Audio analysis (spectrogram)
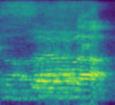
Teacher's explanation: آپ کی جو نوک زبان ہے یہ اوپر نیچے کے، یعنی اوپر کے بھی دانت اور نیچے کی بھی دانت، ان کے بیچ میں زبان کی نوک رکھتے ہیں ہم، اور وہ بھی اندر والے حصے سے، اور تھوڑا سا سختی سے جب ادا کرتے ہیں تو زا ادا ہوتی ہے.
